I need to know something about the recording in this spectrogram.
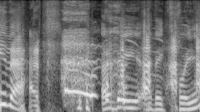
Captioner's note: laughs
